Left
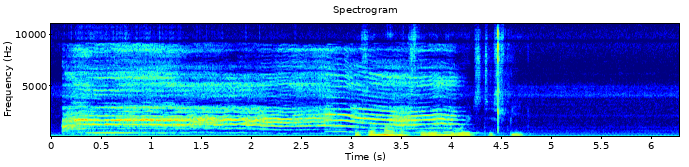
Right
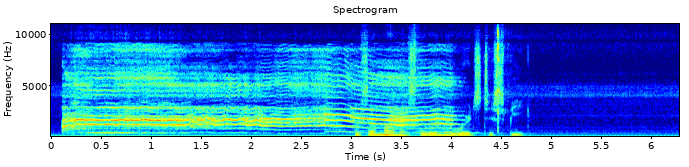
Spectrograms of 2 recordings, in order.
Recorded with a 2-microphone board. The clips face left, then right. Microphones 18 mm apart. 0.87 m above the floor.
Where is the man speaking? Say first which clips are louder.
Right 4 dB; 55° right (ahead or behind), 0.6 m.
